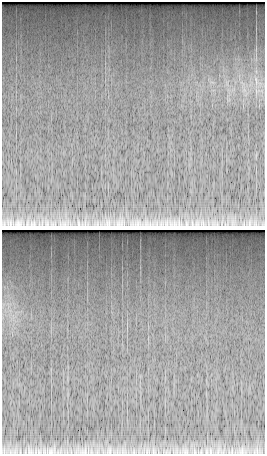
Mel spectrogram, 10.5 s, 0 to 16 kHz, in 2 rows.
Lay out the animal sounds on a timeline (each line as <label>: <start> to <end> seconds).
Ovenbird (Seiurus aurocapilla): 3.0 to 5.7 seconds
